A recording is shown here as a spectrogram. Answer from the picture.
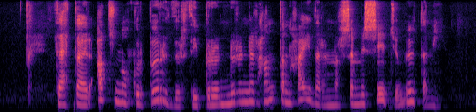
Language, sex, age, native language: Icelandic, female, 30-39, Icelandic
